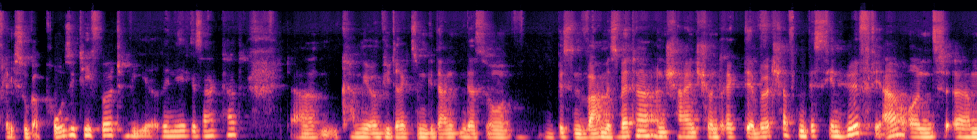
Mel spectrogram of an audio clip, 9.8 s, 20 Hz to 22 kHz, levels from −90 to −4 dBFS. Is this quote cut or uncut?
uncut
